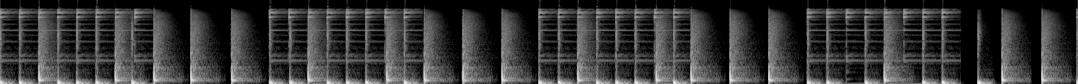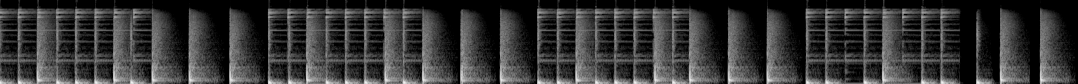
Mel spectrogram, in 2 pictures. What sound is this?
A drum pattern in 7/4 time. Decided to make an entire pack up. Any more patterns I do after these will go into a separate drum patterns pack.
7, 7-8, 8, drum, full, kit, pattern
